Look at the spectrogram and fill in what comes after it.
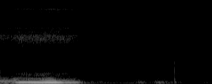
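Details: Snoring in a sleeping dog: one deep, rumbling snore, followed by quiet.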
